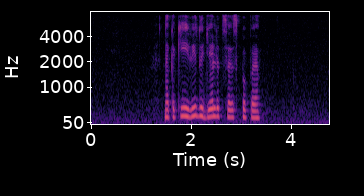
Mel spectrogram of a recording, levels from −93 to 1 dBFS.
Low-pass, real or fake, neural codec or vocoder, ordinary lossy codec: 7.2 kHz; real; none; MP3, 64 kbps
